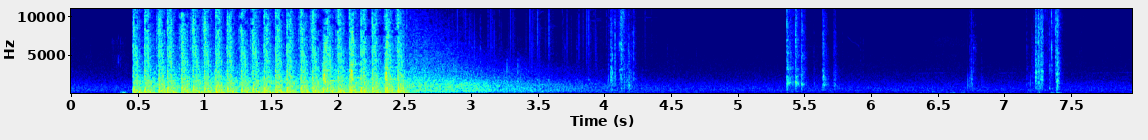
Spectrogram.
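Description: An AK5c assault rifle fires a rapid full-auto burst of about two seconds, loud and close, followed by a fading echo and a few sharp metallic clicks and clacks of handling, with no talking.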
